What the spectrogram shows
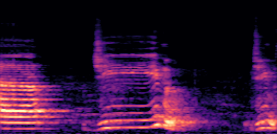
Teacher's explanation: زبان کی درمیانی حصہ اور اوپر تالوں کے درمیانی حصے کے لگنے سے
